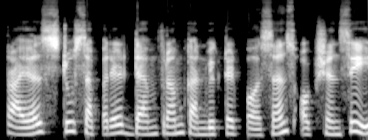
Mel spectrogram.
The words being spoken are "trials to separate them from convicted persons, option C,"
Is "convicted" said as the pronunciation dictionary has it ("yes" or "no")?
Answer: yes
